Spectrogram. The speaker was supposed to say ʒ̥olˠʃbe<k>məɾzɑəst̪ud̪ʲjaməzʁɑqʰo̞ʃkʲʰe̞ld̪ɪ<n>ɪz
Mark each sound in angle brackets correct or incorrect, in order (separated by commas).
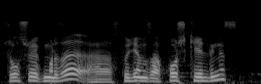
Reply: correct, incorrect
